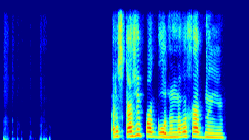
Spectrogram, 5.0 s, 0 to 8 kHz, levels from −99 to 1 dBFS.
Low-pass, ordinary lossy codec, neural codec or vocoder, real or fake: 7.2 kHz; none; codec, 24 kHz, 3.1 kbps, DualCodec; fake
